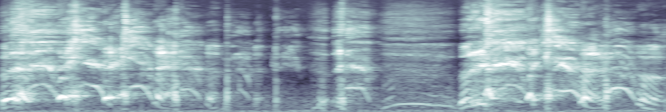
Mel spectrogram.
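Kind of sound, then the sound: human body sound, coughing and spluttering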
